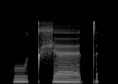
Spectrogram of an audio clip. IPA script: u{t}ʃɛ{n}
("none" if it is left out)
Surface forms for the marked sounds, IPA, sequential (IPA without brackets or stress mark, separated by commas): t, t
